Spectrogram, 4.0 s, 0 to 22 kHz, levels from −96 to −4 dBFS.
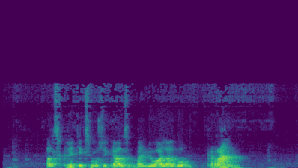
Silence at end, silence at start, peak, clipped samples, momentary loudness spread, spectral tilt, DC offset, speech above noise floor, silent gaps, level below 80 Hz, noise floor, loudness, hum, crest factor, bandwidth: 0.75 s; 0.6 s; -6 dBFS; under 0.1%; 8 LU; -8 dB/octave; under 0.1%; 37 dB; none; -52 dBFS; -59 dBFS; -23 LUFS; none; 18 dB; 11.5 kHz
